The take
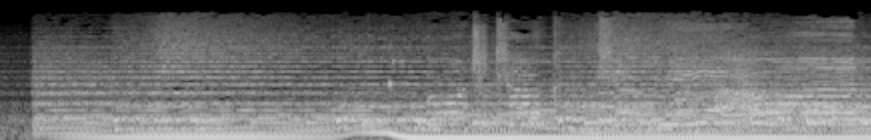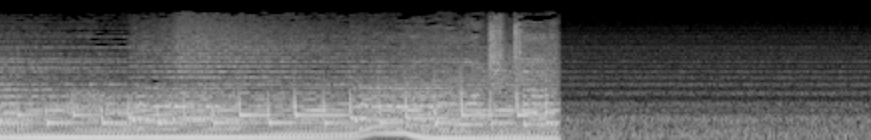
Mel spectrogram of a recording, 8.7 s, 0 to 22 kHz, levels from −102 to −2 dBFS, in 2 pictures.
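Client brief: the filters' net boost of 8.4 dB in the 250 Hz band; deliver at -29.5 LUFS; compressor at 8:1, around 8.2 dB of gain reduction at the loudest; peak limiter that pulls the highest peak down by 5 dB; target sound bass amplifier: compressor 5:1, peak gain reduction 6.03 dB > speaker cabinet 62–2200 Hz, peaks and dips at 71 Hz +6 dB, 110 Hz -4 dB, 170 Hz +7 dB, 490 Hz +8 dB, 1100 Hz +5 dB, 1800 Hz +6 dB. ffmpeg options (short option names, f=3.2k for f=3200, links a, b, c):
-af "equalizer=f=250:t=o:g=9,acompressor=threshold=-26dB:ratio=8,alimiter=limit=-23dB:level=0:latency=1,acompressor=threshold=-33dB:ratio=5,highpass=f=62:w=0.5412,highpass=f=62:w=1.3066,equalizer=f=71:t=q:w=4:g=6,equalizer=f=110:t=q:w=4:g=-4,equalizer=f=170:t=q:w=4:g=7,equalizer=f=490:t=q:w=4:g=8,equalizer=f=1.1k:t=q:w=4:g=5,equalizer=f=1.8k:t=q:w=4:g=6,lowpass=f=2.2k:w=0.5412,lowpass=f=2.2k:w=1.3066,volume=6dB"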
